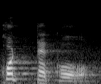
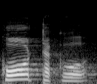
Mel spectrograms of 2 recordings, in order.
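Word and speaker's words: koṭṭako: You can see O should be pronounced O, kottako, not kotako.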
